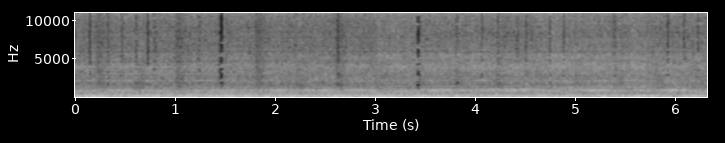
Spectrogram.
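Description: Steady engine and tyre rumble inside a car's cabin, driving at around 50 km/h, with music playing faintly.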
